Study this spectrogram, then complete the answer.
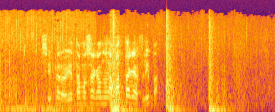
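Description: Water splashes out of a bucket.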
